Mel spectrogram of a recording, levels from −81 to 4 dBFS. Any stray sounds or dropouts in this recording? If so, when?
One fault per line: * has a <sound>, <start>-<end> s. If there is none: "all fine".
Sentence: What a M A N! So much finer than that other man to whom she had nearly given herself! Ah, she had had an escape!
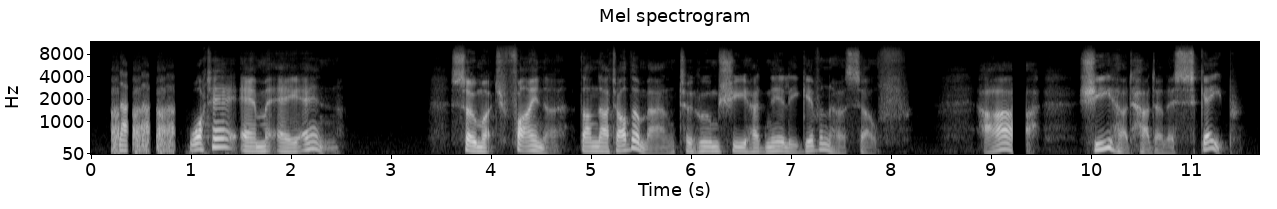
* has a laugh, 0.2-0.9 s
* has a dropout, 9.2-9.4 s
